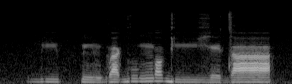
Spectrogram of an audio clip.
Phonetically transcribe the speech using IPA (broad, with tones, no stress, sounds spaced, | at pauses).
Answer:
ɓ iː˨ p k͡p ĩ˨ ɡʷ a˧ ɡ u˦ ŋ ɔ˦ ɡ iː˨ ɣ e˨ d aː˧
